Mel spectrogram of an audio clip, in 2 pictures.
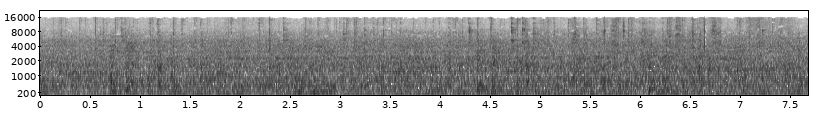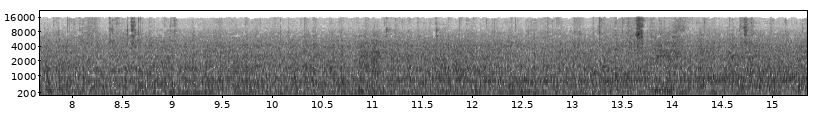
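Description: A train rumbles and rattles steadily along the tracks, heard from inside a carriage.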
